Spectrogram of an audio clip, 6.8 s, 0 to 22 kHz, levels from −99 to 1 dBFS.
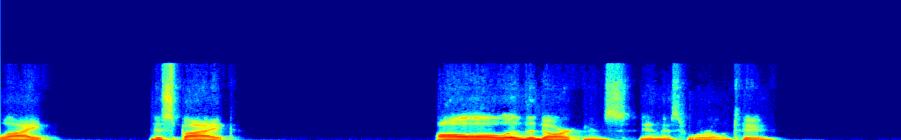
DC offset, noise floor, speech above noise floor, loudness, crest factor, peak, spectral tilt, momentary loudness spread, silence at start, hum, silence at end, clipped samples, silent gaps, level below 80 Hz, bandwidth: under 0.1%; under -90 dBFS; over 72 dB; -19 LUFS; 16 dB; -4 dBFS; -7.5 dB/octave; 13 LU; 0 s; none; 0.95 s; under 0.1%; none; -60 dBFS; 12 kHz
